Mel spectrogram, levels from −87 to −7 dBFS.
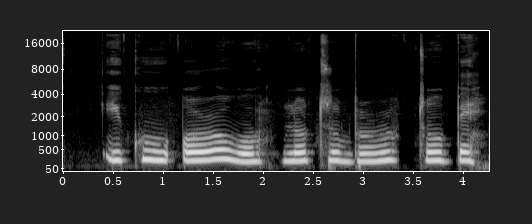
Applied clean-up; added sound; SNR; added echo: none; none; none; none.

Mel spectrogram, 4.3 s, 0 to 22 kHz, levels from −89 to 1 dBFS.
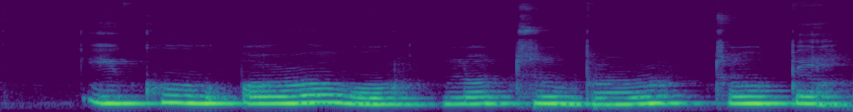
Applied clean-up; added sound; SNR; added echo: none; none; none; reverberation time 0.6 s.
